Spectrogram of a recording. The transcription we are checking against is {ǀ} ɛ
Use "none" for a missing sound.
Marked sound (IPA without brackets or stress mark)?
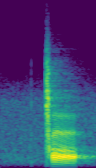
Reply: ǀ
